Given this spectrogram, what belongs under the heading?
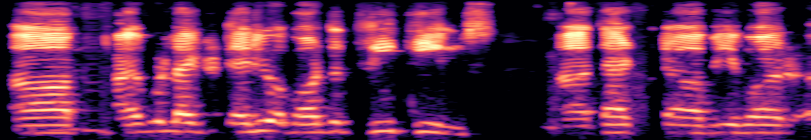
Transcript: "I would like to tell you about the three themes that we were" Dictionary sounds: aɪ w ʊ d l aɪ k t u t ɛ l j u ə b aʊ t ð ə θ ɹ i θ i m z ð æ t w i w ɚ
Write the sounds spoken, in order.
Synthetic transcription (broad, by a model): aɪ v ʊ d l aɪ k t u t ɛ l j u ə b aʊ t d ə t ɹ i t i m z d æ t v i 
